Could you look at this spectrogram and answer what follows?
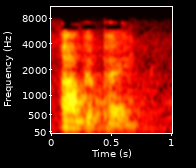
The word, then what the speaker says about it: agape: I've heard that it's better pronounced as agape.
